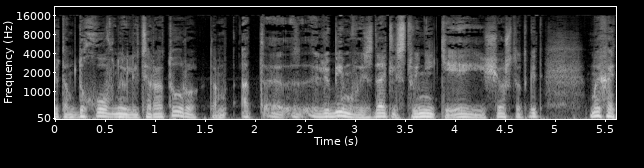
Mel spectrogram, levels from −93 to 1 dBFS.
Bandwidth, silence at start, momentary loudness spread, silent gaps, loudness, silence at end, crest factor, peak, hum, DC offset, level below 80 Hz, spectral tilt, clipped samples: 16.5 kHz; 0 s; 11 LU; none; -19 LUFS; 0 s; 14 dB; -4 dBFS; none; under 0.1%; -34 dBFS; -5.5 dB/octave; under 0.1%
